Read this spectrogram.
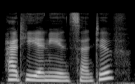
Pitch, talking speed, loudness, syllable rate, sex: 200 Hz, 175 wpm, -18 LUFS, 6.7 syllables/s, female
